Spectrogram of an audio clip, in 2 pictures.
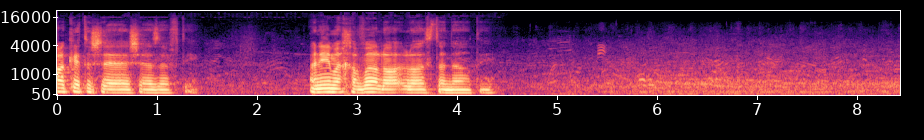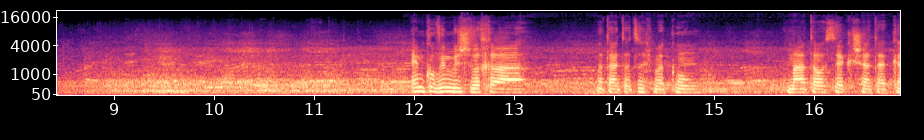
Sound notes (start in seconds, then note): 5.9 people chattering in foreign language; 12.0 young man speaking in foreign language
